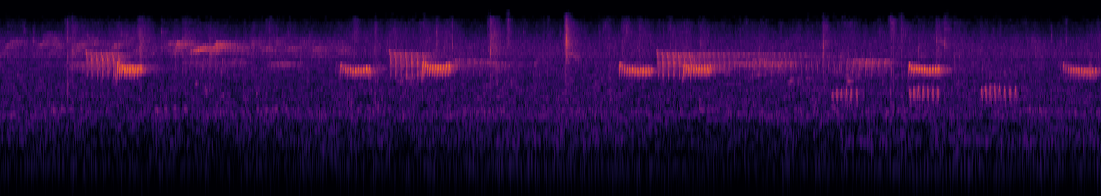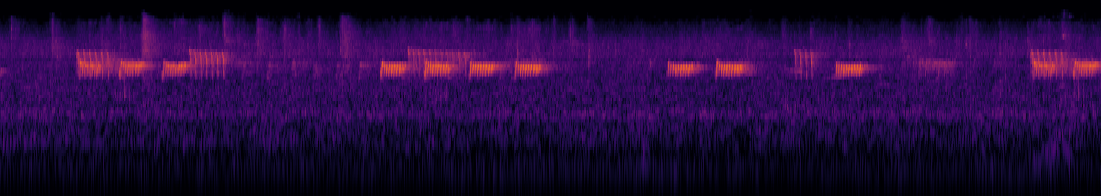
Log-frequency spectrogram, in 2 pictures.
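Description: Wild birds calling: short, high chirps repeated in quick clusters of two to four, with a few lower notes near the middle, over a faint steady background hum.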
